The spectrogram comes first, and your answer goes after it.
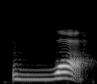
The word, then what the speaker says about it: what: Number 6, what. W-A-T. W-H-A-T. The A is making the O sound here.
